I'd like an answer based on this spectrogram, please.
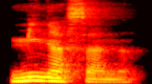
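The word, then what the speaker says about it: みなさん: il transformation de compensation ça se prononce mine à san pour dire comme ça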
